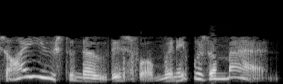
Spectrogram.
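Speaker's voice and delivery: big, loud, swooping voice. Retelling what a Big Issue salesman outside the station said; retelling a loud remark. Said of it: "he said in a loud voice".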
